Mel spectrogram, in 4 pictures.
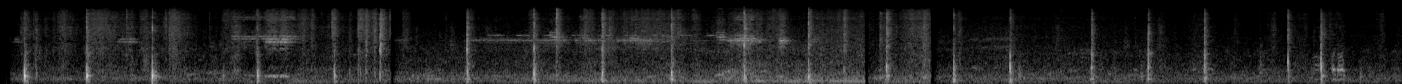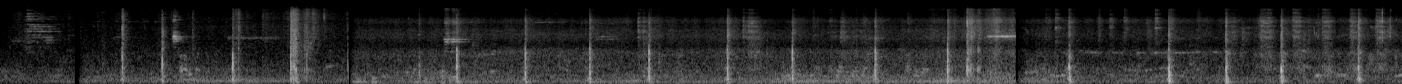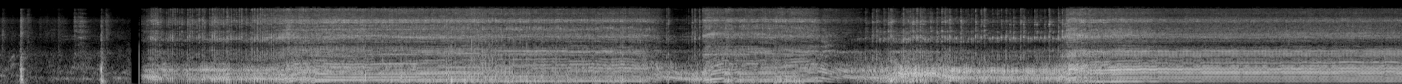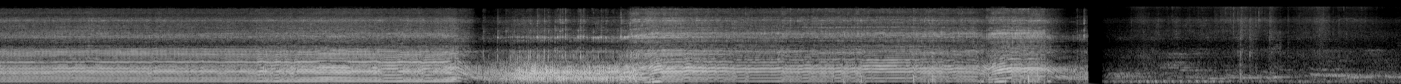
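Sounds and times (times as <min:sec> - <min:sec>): axe chopping wood: 0:15.2 - 0:17.3, 0:21.3 - 0:24.0, 0:25.7 - 0:29.2.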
